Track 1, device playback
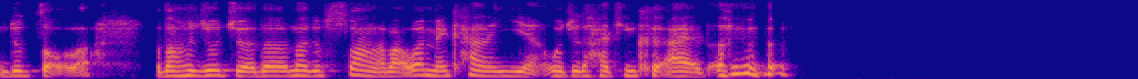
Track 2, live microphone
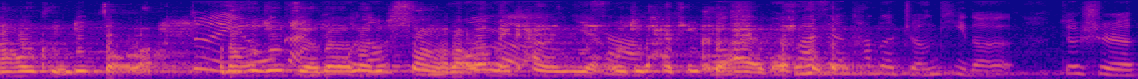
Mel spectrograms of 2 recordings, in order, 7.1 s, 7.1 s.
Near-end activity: present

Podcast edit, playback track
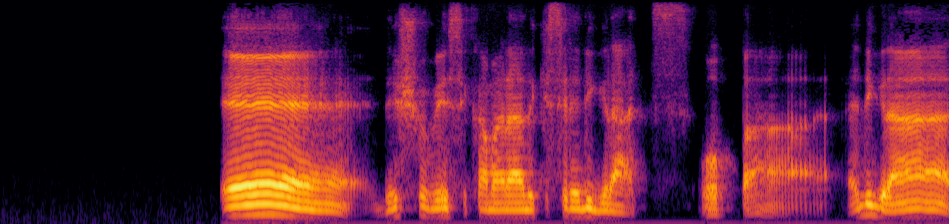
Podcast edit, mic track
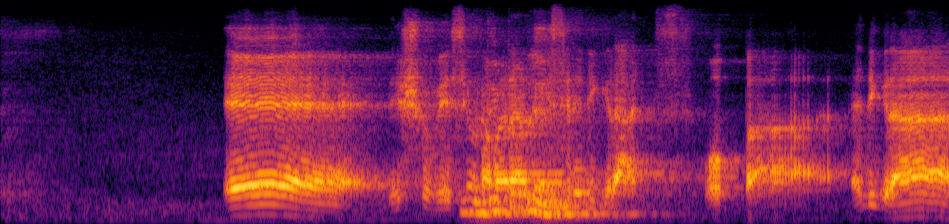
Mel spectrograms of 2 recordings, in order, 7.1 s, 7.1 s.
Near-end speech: present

